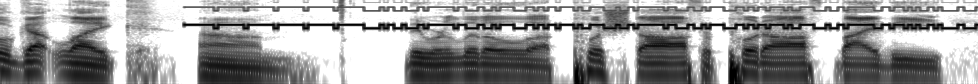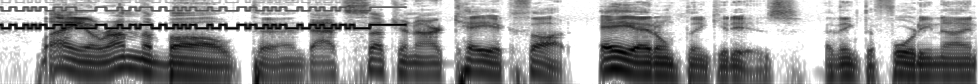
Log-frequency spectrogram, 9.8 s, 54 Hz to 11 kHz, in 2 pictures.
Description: RTTY (50 baud, 450 Hz shift), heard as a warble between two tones, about 2050 Hz centre, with speech in English. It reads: AGN? AGN? PSE RPT UR NR DE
